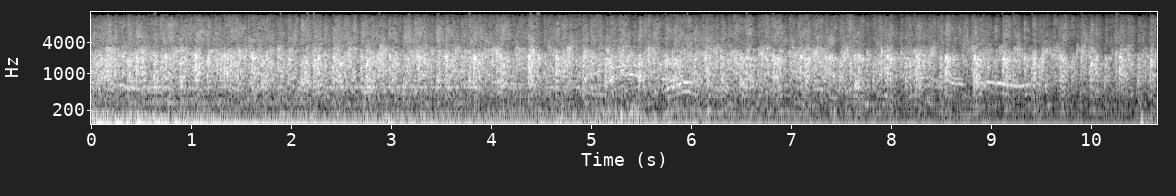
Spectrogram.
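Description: Sustained applause from a large audience after a song performed with a singer, steady and dense for about ten seconds, with a faint low hum running underneath and no clear voices on top.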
